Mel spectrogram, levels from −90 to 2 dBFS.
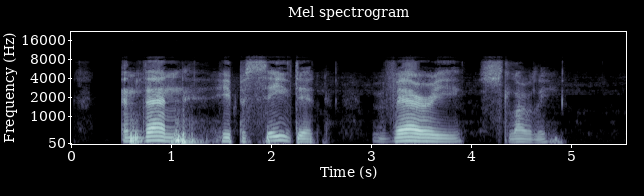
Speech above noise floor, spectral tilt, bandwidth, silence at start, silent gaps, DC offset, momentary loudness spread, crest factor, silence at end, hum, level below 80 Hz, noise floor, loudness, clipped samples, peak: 48 dB; -5 dB/octave; 9.2 kHz; 0.5 s; none; under 0.1%; 15 LU; 20 dB; 0.65 s; none; -46 dBFS; -70 dBFS; -23 LUFS; under 0.1%; -4 dBFS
